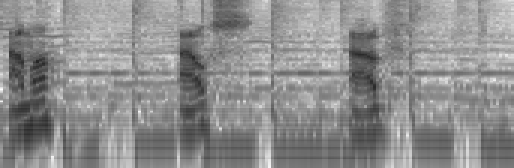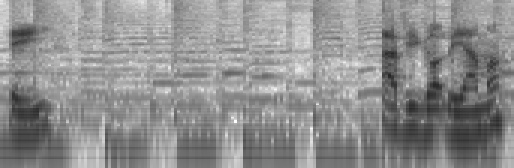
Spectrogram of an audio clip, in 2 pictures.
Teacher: one of the key features of the cockney english accent is the dropping of the h sound at a start of many words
